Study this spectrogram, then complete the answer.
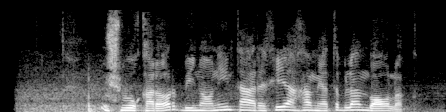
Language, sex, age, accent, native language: Uzbek, male, 18-24, Toshkent viloyati, Uzbek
